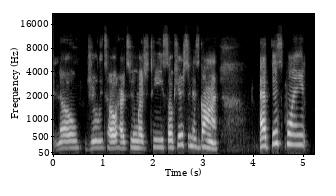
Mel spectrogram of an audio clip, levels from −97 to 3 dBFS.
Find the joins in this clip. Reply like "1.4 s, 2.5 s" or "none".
none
